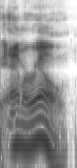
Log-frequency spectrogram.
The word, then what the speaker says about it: Amell: And uh, restaurant owner in Lake Placid, Stuart Amell. I think I'm saying it correctly. Um, and uh, he is on the line right now. Stuart, I I hope I didn't butcher your name. No, you got it, Bill.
